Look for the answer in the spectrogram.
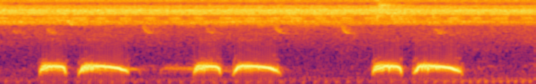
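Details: Spotted dove of the banggo type, meant to make other doves call and approach: three pairs of rounded coo notes, a short one then a longer arched one, with a soft linking note, over a low pulsing hum.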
